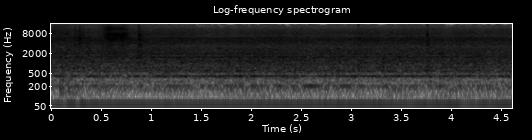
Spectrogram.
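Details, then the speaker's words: HVAC training board gas furnace blower in heating mode, 24 V control confirmed: steady, even whir with low constant hum, no rattles or surges; blower fan running normally. "because we see the fan running but let's just take our measurements just in case we're getting an odd voltage"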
